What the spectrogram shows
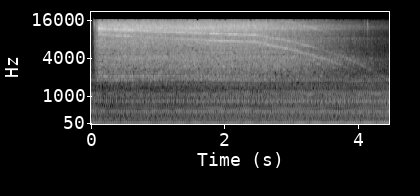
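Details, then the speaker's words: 1972 Chevy truck with air suspension, front and back just dropped. Sharp hiss of air dumping fades while the electric air pump hums, then the pump shuts off; air ride working normally. "just dropped the back and you can hear the pumps run there you go now the pump shut off"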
